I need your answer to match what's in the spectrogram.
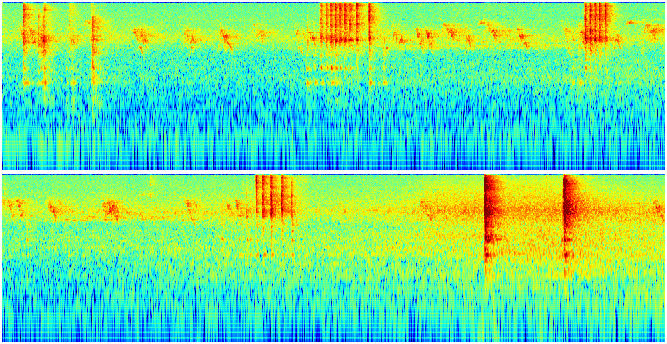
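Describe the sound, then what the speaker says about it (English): A torque wrench tightens a motorcycle horn bracket nut, giving a few quick ratcheting clicks with two sharper clicks near the end, set against a steady mechanical hum close by. "the final step is going to be to torque the horn bracket nut down"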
